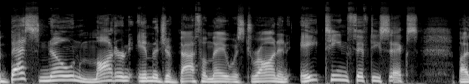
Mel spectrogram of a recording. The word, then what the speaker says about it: Baphomet: winged hermaphrodite known as Baphomet, I believe is how you pronounce that in French. In English, I believe it's just Baphomet, flanked by 2 smiling children.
